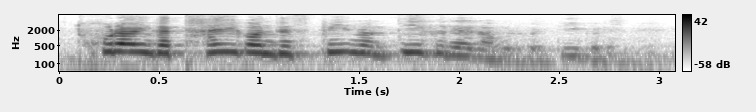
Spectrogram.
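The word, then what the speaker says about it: tigre: 띠그레. 자, 보세요. 스페인어에서는 자, 이 T 발음을 쌍디귿 발음으로 해요. T 티그레가 아니라 띠그레. 쌍디귿으로 발음하는 거예요.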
